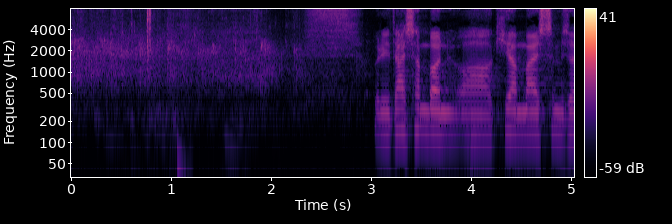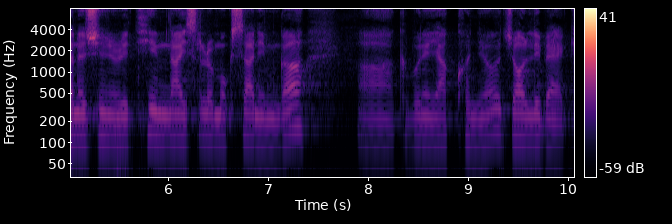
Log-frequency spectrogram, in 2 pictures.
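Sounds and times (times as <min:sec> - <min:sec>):
congregation applauding during a church service: 0:00.0 - 0:03.0
speech: 0:03.0 - 0:10.0.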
